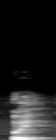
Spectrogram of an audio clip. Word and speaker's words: 의: So I will go with U:I, which should be pronounced like a single syllable. 의, 의.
